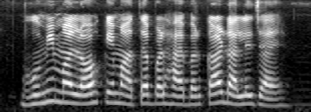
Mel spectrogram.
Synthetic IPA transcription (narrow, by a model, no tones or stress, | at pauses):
bʱuːmimãlɔːɦkemaːt̪ɾapəɽ̤ɦaːebəɾkaːɾɖaːled͡ʒaːeː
